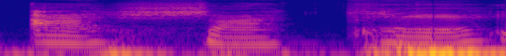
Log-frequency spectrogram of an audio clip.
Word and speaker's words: Asake: And it's pronounced Asake.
